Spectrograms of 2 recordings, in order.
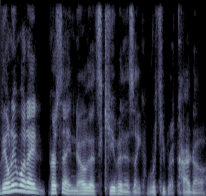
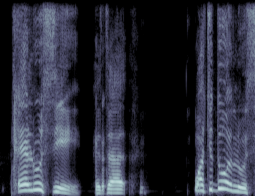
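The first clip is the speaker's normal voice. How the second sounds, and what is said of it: Poor attempt at Cuban accent. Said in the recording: “Cuban accent ... That's horrible. That's a horrible accent.”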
